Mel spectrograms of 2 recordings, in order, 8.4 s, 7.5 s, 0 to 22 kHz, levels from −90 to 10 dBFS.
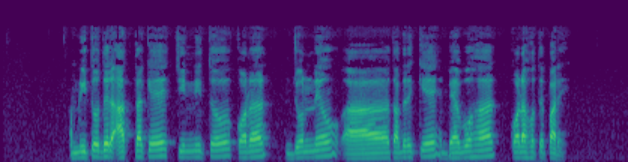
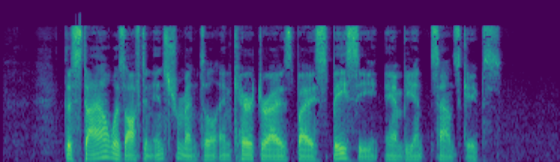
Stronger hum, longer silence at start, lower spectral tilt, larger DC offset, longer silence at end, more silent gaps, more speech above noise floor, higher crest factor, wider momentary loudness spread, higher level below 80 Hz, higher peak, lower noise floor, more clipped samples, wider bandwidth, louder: neither; about the same, 0.95 s vs 0.85 s; first, -4 dB/octave vs -2.5 dB/octave; neither; about the same, 0.9 s vs 0.8 s; neither; about the same, 48 dB vs 50 dB; about the same, 20 dB vs 20 dB; about the same, 11 LU vs 13 LU; second, -70 dBFS vs -42 dBFS; second, -4 dBFS vs 0 dBFS; first, -72 dBFS vs -68 dBFS; neither; second, 11.5 kHz vs 16 kHz; second, -24 LUFS vs -17 LUFS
